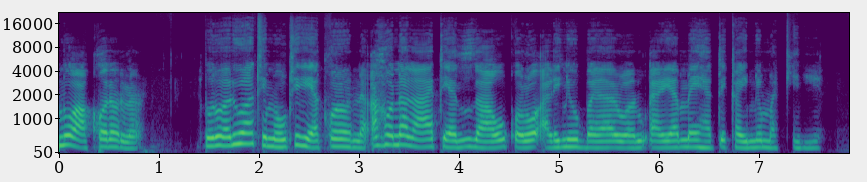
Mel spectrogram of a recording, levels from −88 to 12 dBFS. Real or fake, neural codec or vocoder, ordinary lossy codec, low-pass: fake; codec, 44.1 kHz, 1.7 kbps, Pupu-Codec; none; none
